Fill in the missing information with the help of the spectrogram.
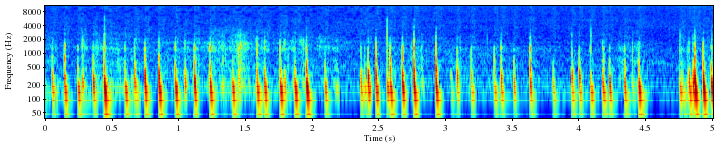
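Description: Fingernails of both hands scratch and tap a large, round, flat, solid cork board, producing a rapid run of dozens of soft, dull, low-pitched taps with very short decay. The irregular clip-clop-like rhythm pauses briefly near the end, then resumes in a final flurry.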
